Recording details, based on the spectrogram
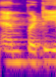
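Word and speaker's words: empty: मैंने शायद थ्री या फोर तक जो है इसे एम्पटी एमटी पढ़ना शुरू किया। बाद में आकर पता चला कि ये एम्पटी नहीं पी साइलेंट होता है। एम्प्टी होता है।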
